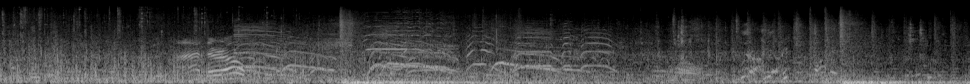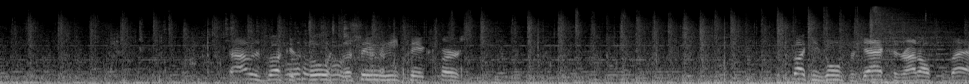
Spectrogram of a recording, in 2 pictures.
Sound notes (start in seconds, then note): 1.8 horse neighs; 3.3 shouting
